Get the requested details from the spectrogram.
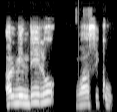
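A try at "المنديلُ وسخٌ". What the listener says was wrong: Complete the vowels. It should be faster. Wasikun. Wasikun. Okay, there is no long vowel between waw and sin. So it should be wasikun.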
